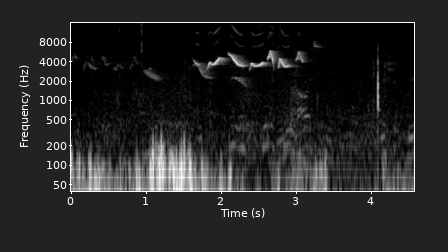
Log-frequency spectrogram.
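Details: Captive ultramarine grosbeak taken into the woods at Passos, Minas Gerais, Brazil, singing while fighting a wild bird: a fast warbled phrase of sliding whistles lasting over a second, preceded by low rustling and faint voices.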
